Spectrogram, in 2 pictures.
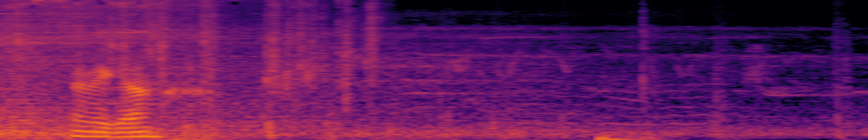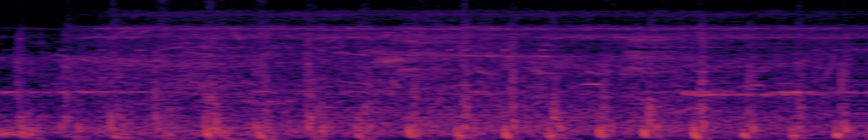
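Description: Quick footsteps patter steadily.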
